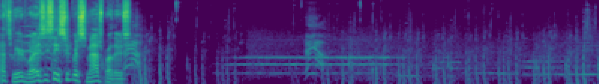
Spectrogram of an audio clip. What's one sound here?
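A horse gallops, its hooves thudding on the ground.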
